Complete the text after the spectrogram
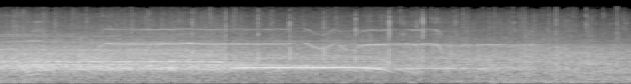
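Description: A large crowd claps and cheers steadily, a dense roar of applause with high whistles and shouts rising above it, holding loud throughout and easing only slightly near the end.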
